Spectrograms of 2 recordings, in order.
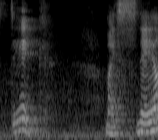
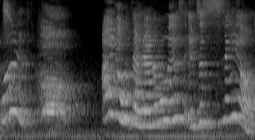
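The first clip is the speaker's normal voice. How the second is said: high, fast gasping realization; hammed-up eureka for the children; surprised discovery; 12 semitones higher, faster than usual. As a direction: gasp and blurt the answer up high. Mock discovery for the kids.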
